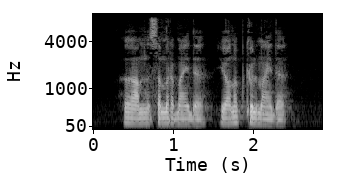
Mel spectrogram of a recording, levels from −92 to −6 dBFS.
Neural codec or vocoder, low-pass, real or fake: none; 7.2 kHz; real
